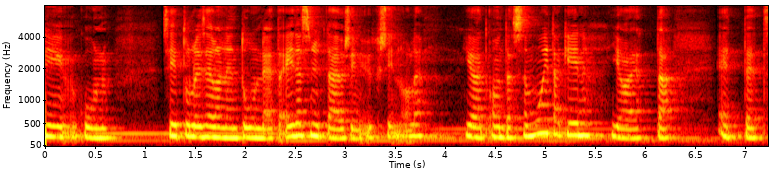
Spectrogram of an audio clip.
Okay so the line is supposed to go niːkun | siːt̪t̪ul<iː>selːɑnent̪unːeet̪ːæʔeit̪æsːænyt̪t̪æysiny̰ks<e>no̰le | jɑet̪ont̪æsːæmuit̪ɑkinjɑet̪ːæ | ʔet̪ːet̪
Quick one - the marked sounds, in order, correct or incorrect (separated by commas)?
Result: incorrect, incorrect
